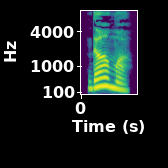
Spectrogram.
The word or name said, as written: ದಾಮ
